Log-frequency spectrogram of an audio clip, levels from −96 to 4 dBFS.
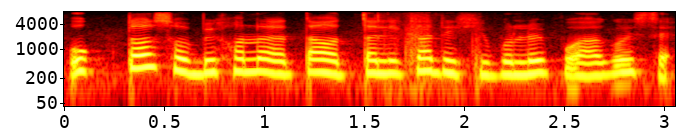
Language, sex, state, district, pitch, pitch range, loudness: Assamese, female, Assam, Kamrup Metropolitan, 275 Hz, 255-290 Hz, -14 LUFS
